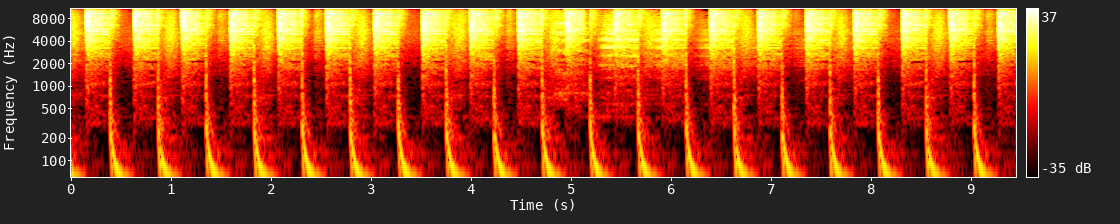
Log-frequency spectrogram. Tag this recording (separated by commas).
Soundtrack music, Music, House music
